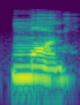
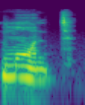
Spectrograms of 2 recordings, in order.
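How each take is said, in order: First: The word ends in a 'th' sound. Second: The word ends in a plain 't' sound. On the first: The speaker calls it right. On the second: The speaker calls it wrong. "it's not mont"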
